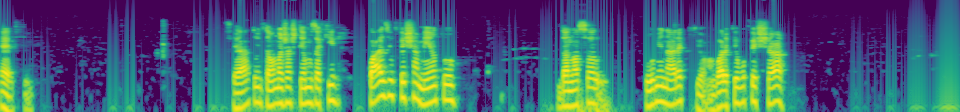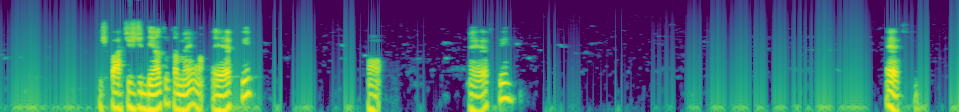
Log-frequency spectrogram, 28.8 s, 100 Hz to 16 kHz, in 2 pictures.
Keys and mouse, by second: 1.7 KP_1, 7.6-9.0 middle drag, 9.0-10.9 right drag, 13.3-15.5 middle drag, 15.5-17.4 right drag, 16.9 f, 18.7-21.5 right drag, 20.6 f, 22.4-24.2 drag, 23.6-27.0 right drag, 26.4 f.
